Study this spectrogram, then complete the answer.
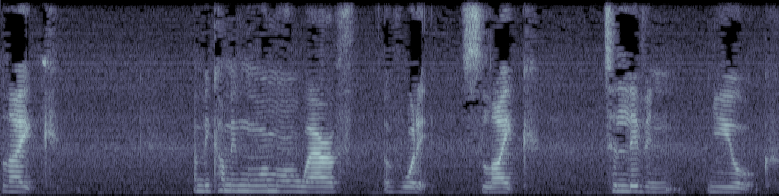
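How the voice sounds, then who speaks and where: Over noticeable background noise, a woman in a British accent talks at a very slow pace with fairly even intonation. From UK. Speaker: British expat in New York. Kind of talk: interview. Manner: hesitant, many fillers.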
